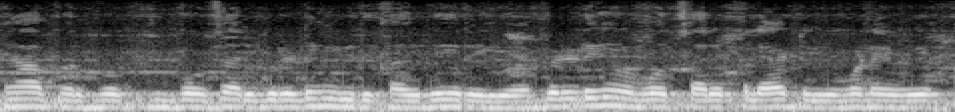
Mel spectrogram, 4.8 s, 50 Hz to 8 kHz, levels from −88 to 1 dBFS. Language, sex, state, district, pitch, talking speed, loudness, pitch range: Hindi, male, Haryana, Rohtak, 140 Hz, 240 wpm, -11 LUFS, 135-145 Hz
